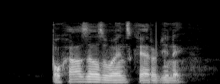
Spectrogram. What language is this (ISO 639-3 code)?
ces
